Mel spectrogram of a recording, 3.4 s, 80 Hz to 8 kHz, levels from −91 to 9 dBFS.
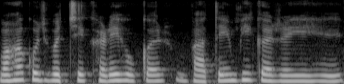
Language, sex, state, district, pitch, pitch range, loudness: Hindi, female, Uttar Pradesh, Ghazipur, 210 Hz, 200-215 Hz, -26 LUFS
